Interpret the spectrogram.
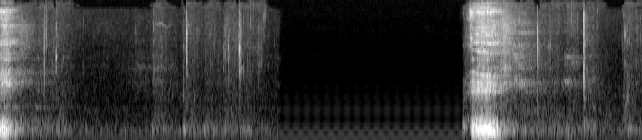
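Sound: throat clearing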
